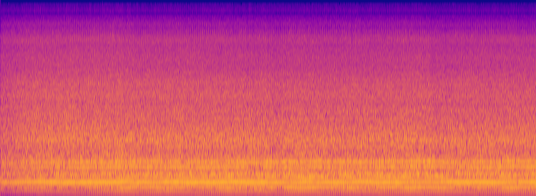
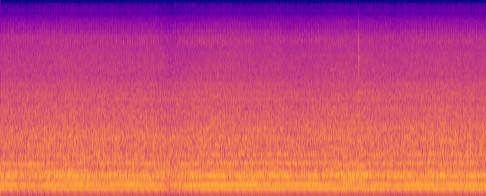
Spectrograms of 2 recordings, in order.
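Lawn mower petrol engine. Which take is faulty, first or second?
first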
